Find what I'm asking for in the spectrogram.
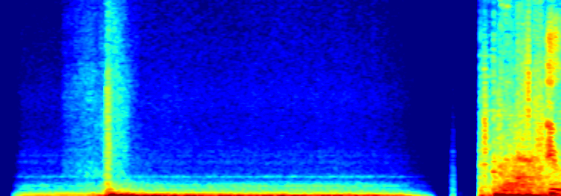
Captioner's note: dramatic sound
